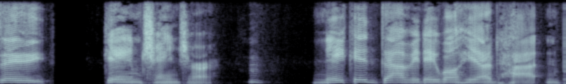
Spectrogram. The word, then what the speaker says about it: Davide: Davide is the correct pronunciation, in bronze.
